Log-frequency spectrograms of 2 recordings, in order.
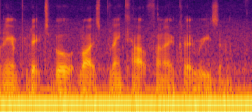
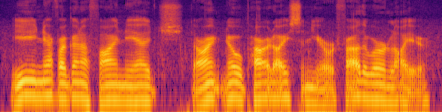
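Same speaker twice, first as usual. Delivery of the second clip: Irish pirate; 6 semitones higher than usual. Acted. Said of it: "I don't know why the pirates ended up Irish".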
